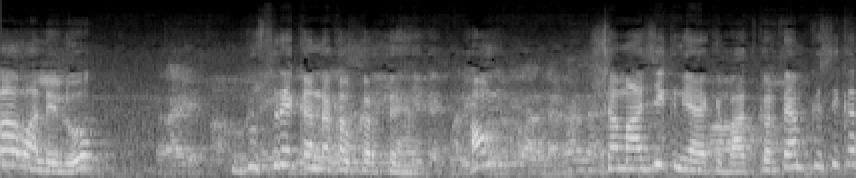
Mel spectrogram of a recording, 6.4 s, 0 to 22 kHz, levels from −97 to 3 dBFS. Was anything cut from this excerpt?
no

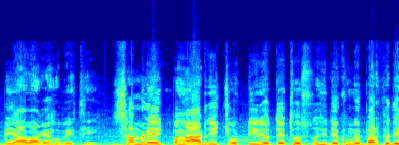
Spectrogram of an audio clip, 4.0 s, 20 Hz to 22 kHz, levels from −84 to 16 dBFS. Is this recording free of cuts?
yes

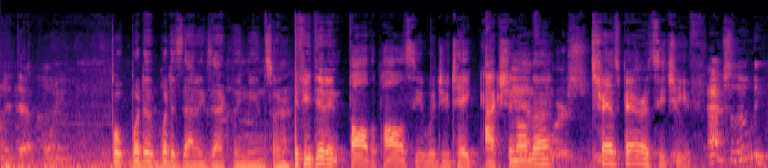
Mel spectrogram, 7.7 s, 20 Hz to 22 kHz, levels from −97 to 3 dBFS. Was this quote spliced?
yes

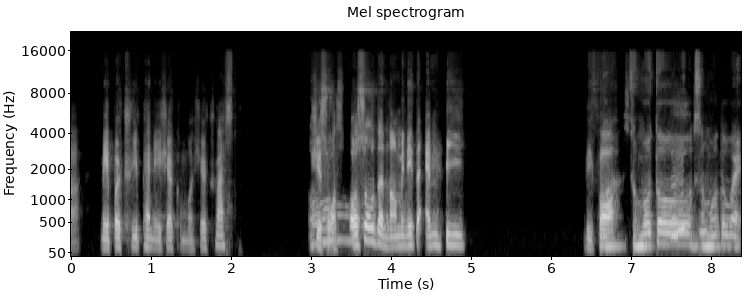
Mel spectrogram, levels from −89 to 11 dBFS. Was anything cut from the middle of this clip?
no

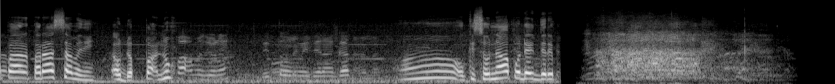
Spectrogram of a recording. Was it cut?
no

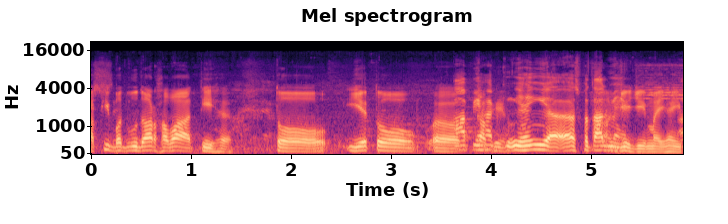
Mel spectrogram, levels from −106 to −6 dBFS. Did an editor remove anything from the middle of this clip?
no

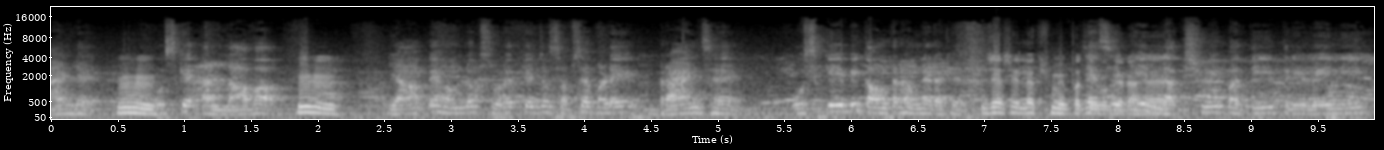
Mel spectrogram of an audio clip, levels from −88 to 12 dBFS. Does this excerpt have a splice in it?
no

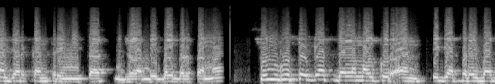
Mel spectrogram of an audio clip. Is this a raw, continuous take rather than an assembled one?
no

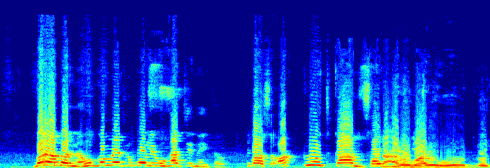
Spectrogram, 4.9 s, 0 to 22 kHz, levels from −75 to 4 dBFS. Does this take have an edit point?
yes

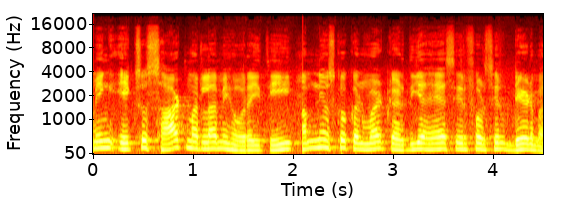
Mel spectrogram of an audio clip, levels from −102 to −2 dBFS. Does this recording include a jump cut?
yes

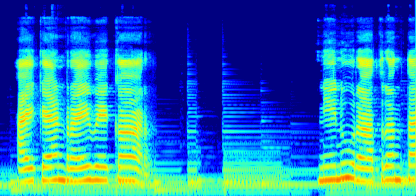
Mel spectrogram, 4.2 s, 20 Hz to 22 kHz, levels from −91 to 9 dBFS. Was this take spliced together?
no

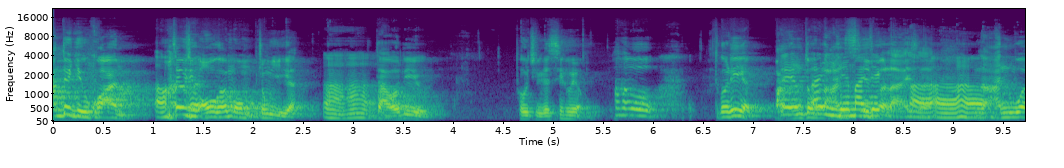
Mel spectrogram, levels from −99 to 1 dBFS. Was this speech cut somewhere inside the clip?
no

